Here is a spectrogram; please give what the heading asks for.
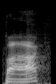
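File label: "baak", Cantonese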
